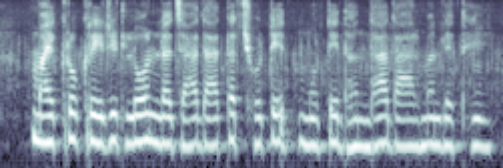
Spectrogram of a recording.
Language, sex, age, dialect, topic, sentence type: Chhattisgarhi, female, 25-30, Northern/Bhandar, banking, statement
